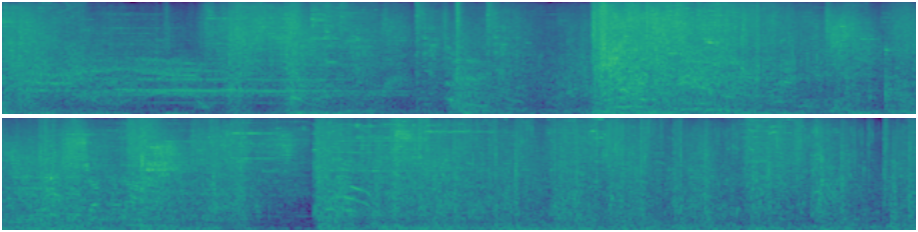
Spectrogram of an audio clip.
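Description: Magic spells crackle and blast in a fast fantasy battle.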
